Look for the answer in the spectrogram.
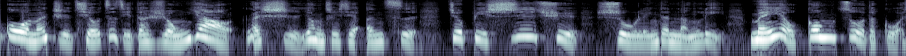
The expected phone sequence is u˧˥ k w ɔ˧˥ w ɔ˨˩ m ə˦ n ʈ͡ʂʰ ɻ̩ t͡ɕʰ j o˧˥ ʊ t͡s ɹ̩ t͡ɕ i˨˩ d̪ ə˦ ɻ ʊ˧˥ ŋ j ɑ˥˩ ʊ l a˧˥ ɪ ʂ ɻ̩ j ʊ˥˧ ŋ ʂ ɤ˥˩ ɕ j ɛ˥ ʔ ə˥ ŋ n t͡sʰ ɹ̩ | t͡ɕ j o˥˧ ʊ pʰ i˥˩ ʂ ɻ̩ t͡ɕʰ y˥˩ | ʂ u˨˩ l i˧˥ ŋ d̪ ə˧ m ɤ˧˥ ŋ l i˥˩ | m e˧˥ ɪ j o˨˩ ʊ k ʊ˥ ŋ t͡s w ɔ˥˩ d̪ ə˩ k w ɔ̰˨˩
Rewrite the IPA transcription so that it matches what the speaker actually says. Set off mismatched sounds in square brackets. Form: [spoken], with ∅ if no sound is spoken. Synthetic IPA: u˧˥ k w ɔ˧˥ w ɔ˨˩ m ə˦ n [ʈ͡ʂ] ɻ̩ t͡ɕʰ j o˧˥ ʊ t͡s ɹ̩ t͡ɕ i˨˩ d̪ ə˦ ɻ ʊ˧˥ ŋ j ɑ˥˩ ʊ l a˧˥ ɪ ʂ ɻ̩ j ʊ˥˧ ŋ [ʈ͡ʂ] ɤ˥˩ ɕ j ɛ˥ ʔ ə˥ [∅] n t͡sʰ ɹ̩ | t͡ɕ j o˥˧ ʊ [p] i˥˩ ʂ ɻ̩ t͡ɕʰ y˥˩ | ʂ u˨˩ l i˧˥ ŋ d̪ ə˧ [n] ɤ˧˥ ŋ l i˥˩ | m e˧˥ ɪ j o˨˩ ʊ k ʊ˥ ŋ t͡s w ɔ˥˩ d̪ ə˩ k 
